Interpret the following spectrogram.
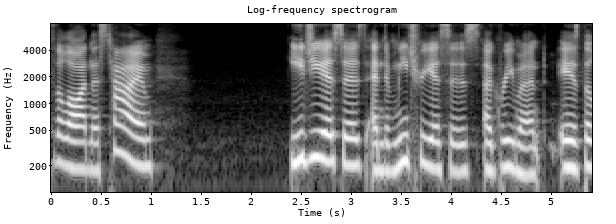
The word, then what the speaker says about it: Egeus: Um in comes, is it Egeus? Is that how we say his name? Egeus. Egeus comes in.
